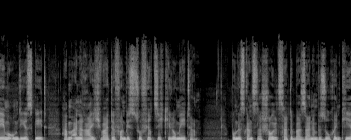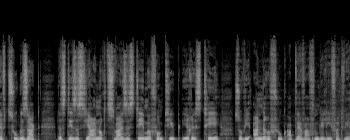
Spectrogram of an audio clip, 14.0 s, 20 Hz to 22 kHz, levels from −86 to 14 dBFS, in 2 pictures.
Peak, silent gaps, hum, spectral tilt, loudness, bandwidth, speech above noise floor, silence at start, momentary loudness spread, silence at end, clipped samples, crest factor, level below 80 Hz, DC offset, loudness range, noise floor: -8 dBFS; none; none; -4.5 dB/octave; -22 LUFS; 16.5 kHz; 27 dB; 0 s; 7 LU; 0 s; under 0.1%; 16 dB; -62 dBFS; under 0.1%; 2 LU; -49 dBFS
